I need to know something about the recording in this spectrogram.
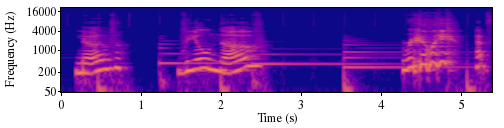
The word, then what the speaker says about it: Neuve: Neuve. U is pronounced kind of like ugh. Just like Neuve.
